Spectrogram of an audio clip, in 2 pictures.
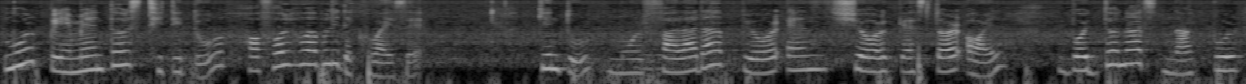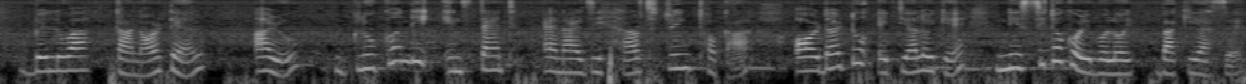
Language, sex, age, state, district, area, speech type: Assamese, female, 18-30, Assam, Golaghat, urban, read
